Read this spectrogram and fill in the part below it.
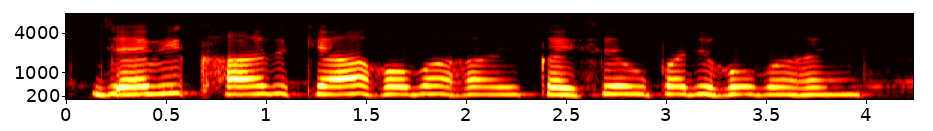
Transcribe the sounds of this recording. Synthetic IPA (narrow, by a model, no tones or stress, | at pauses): d͡ʒɛːbikʰaːɾkjaɦoːbaɦɛekɛɪseʊpəd͡ʒɦoːbaɦɛe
